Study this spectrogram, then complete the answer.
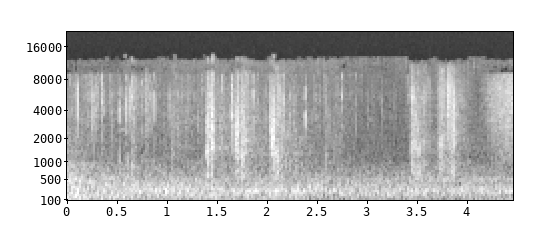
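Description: A torch flame crackles and flickers steadily.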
